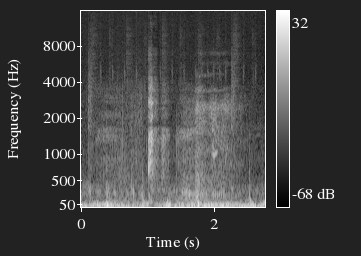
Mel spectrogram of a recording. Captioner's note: laughs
